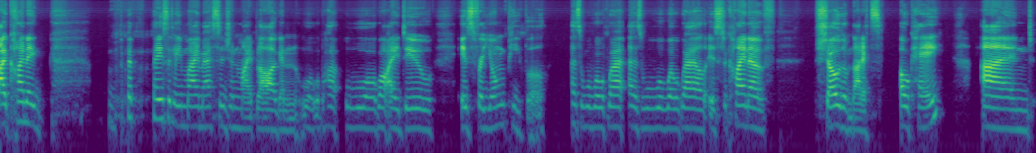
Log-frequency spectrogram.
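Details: Adult woman who has stuttered since age five, speaking in a real conversation; stuttering.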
